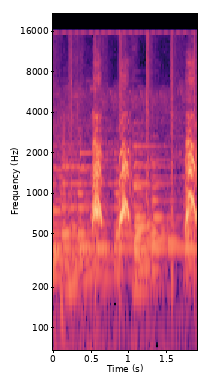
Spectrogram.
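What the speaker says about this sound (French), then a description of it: "Au prix où ils vendent le casse-dalle, je me suis dit qu'il pouvait bien nous filer un chien." A dog gives three short, fairly close barks or yips, evenly spaced across two seconds, over a steady low hum with no talking.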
